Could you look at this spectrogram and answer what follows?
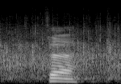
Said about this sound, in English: How about if you give them a huge round of applause?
